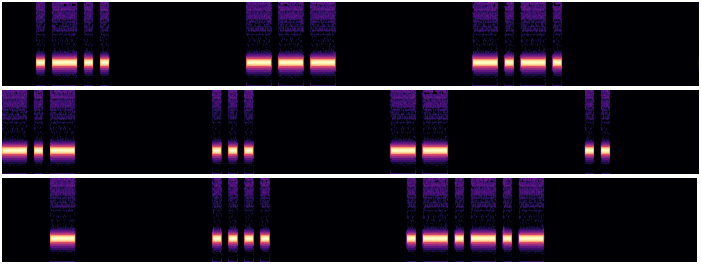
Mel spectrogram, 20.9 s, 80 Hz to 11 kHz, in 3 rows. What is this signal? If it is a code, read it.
Morse code, heard as a keyed tone, about 15 wpm, spaced as for 5 wpm, 1000 Hz. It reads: LOCKSMITH.
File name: 5wpm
